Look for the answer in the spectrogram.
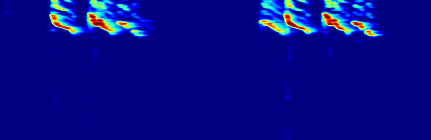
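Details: Stimulation song of a male buxtoni mountain white-eye: two loud, rapid groups of piercing, falling chirps, each group opened by snapping ticks, over a faint steady low hum.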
